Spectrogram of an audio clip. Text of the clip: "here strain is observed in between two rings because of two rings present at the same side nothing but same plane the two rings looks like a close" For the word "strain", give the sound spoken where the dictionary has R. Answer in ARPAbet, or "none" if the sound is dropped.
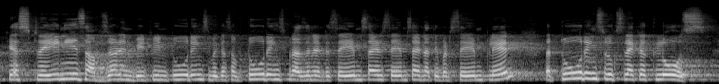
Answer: R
